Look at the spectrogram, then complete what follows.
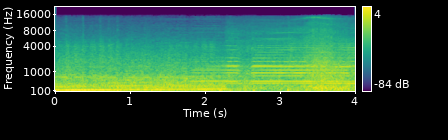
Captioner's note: horn blaring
